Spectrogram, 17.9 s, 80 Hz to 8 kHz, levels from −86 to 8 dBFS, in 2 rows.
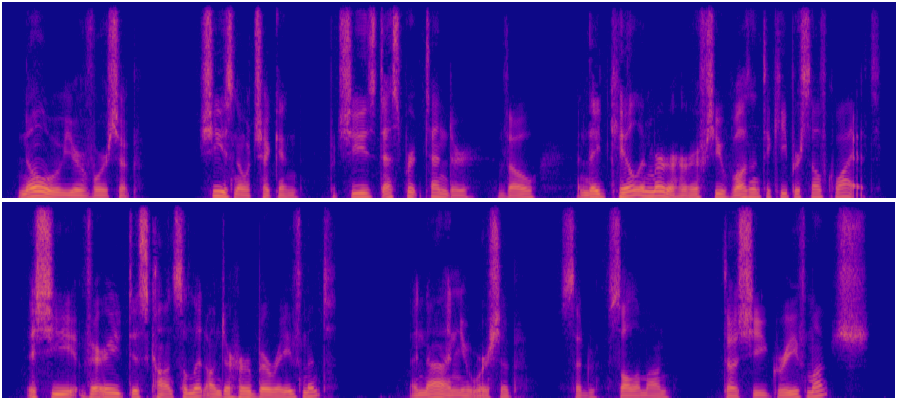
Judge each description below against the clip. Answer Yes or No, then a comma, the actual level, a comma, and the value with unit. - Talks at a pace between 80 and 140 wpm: Yes, slow, 135 wpm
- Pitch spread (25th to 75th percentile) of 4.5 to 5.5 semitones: Yes, average, 5.1 semitones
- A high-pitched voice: No, low, 125 Hz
